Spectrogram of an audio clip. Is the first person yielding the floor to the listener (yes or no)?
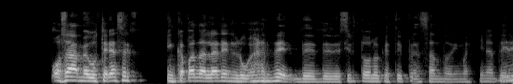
yes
